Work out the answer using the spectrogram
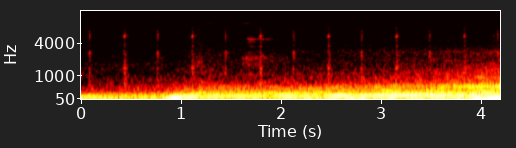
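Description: Dodge Hemi V8 muscle car accelerating hard out of a right turn, heard from inside the cabin; the engine note jumps about a second in and keeps climbing. A turn signal ticks steadily underneath.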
